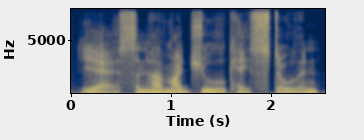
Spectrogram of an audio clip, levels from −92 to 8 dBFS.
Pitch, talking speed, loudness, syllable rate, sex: 120 Hz, 165 wpm, -17 LUFS, 3.7 syllables/s, female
